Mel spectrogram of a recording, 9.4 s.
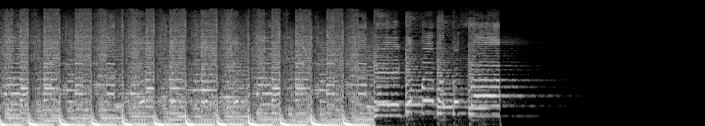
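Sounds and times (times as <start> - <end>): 
sped up funk music: 0.0 - 6.8.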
